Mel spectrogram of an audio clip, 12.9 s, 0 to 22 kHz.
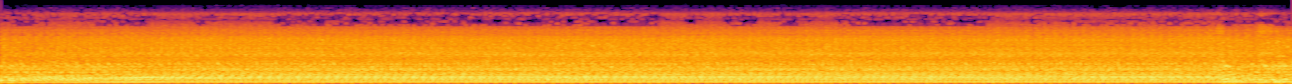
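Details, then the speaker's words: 1961 Buick LeSabre Estate Wagon with 364 Nailhead V8, first running in about three decades, carburetor float not sticking: even, steady idle with a smooth low rumble and no stumble, miss or hunting; running properly. "That float wasn't sticking. That sounds pretty legit."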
